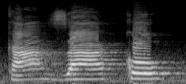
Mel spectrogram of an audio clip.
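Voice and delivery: "casaco" very slowly, CA, SA, CO; divided into syllables. Shown as a demonstration. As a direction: sound out "casaco" in three level, separate beats. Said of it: "as palavras em sílabas". ("casaco" bem devagar, sílaba por sílaba)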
